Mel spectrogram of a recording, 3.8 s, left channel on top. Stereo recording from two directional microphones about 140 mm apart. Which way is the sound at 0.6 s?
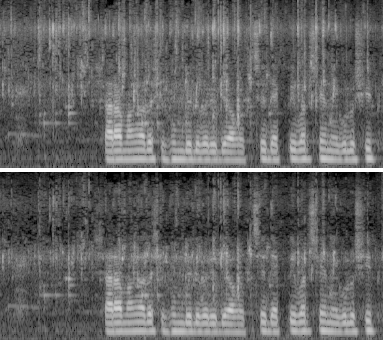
20° left (ahead or behind).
